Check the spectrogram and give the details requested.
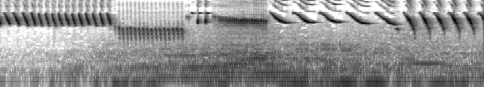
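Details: A Belgian canary sings in the morning, a very fast high trill dropping to a lower buzzy roll, then drawn-out notes and a series of sweeping downward whistles repeated in quick succession.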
